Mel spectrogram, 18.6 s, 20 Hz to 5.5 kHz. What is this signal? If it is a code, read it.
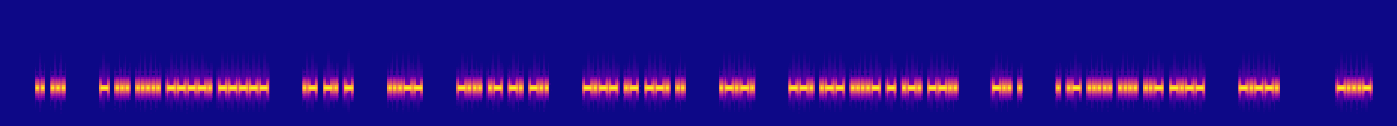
Morse code, heard as a keyed tone, about 35 wpm, 700 Hz. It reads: IS TS590 ANT 3 BAND YAGI <AR> GW4TRZ DE EA5HUY <KN> <BT>
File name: UK MASTER QSOs TRAINING / 35WPM / UK MASTER QSOs 0003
